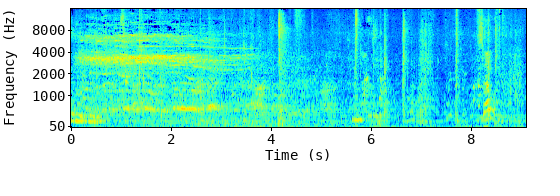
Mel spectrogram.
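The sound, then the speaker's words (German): Busy train station ambience with many people from Frankfurt present: a crowd murmurs steadily while sharp clanks and thuds ring out, and a high metallic squeal, like train brakes, sounds during the first few seconds. “Allerdings sind wir am Bahnhof nicht allein, sondern auch ziemlich viele Frankfurter.”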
